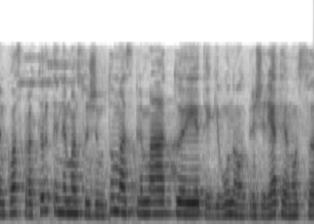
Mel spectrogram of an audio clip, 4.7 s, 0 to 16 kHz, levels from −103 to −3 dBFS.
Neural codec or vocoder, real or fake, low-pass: codec, 16 kHz, 8 kbps, FunCodec, trained on LibriTTS, 25 frames a second; fake; 7.2 kHz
